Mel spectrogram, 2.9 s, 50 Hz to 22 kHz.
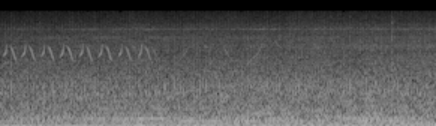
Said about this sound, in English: Two more choppers just dropped people off at Fox 1.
